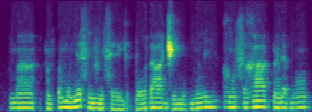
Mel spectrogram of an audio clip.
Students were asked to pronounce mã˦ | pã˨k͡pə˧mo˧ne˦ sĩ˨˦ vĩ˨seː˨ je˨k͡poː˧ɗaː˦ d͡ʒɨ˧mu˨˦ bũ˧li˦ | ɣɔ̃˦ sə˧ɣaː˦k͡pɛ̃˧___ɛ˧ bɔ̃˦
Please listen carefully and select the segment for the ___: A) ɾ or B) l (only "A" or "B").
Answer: A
